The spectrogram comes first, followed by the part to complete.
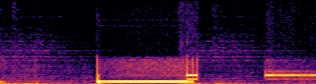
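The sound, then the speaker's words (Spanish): A telephone being dialed: a steady two-note dial tone runs for about a second, a short keypad beep cuts in, and after a pause a higher steady tone begins. No voices. “Ok, voy a marcar y voy a preguntar por Bianca y le voy a decir que estoy siguiendo a tu marido, ¿eh?”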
